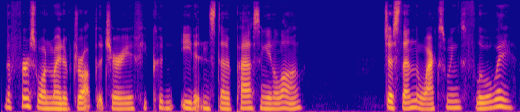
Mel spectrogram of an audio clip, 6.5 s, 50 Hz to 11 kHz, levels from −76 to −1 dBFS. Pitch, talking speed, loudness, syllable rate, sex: 175 Hz, 220 wpm, -19 LUFS, 6.0 syllables/s, female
